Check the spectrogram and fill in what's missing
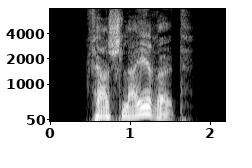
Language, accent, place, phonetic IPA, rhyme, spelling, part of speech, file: German, Germany, Berlin, [fɛɐ̯ˈʃlaɪ̯ʁət], -aɪ̯ʁət, verschleiret, verb, De-verschleiret.ogg
- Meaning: second-person plural subjunctive I of verschleiern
